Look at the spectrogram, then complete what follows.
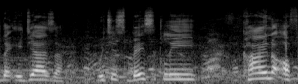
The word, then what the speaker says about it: Ijazah: How do you pronounce it? Ijazah. I-J-A-Z-A. Yes. Ijazah.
